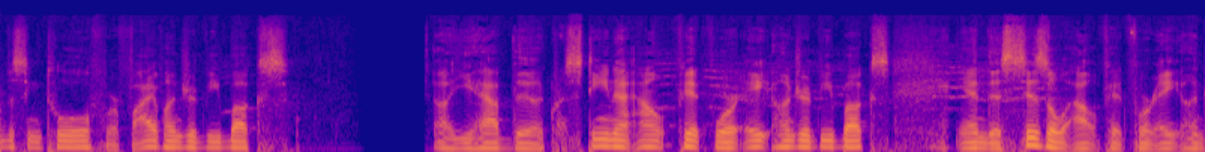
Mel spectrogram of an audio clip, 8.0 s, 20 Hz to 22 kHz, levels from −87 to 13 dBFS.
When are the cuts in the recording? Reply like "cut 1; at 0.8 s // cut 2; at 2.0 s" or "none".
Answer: none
